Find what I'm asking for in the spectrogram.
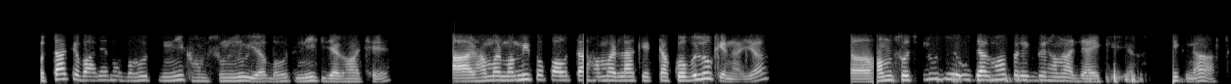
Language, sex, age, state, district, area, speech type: Maithili, male, 18-30, Bihar, Saharsa, rural, conversation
